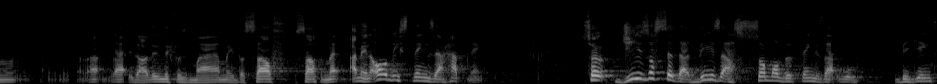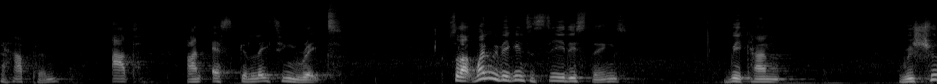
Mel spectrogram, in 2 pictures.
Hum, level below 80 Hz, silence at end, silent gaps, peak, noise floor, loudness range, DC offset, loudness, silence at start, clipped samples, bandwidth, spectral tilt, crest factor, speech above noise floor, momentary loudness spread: none; -74 dBFS; 0 s; none; -12 dBFS; -68 dBFS; 7 LU; under 0.1%; -36 LUFS; 0 s; under 0.1%; 19 kHz; -5.5 dB/octave; 26 dB; 32 dB; 16 LU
